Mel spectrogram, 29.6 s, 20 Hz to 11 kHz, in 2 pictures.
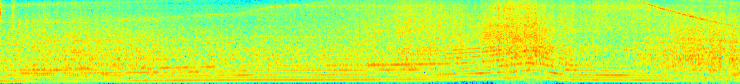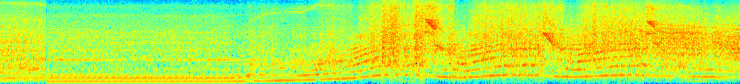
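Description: Turbocharged 1JZ inline-six in a Nissan 350Z running under load. The revs climb steadily for about ten seconds, peak and drop back, then hold steady for a few seconds. Near the end they rise again and swing up and down several times.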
